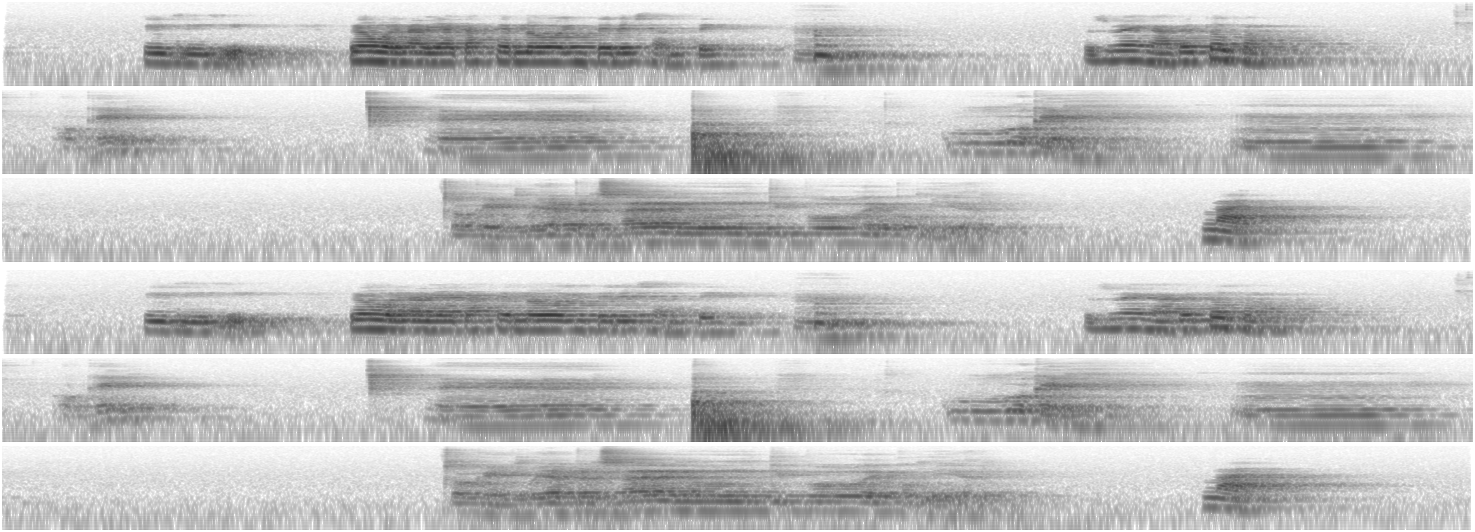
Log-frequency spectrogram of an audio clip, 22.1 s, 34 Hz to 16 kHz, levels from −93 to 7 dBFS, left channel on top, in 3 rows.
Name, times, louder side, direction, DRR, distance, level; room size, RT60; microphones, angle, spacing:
voice 1, 0.7-1.3 1.7-3.6 4.1-4.2 5.4-6.4 20.7-20.9, left 3 dB, 80° left, 4 dB, 0.5 m, -25 dB
voice 2, 7.6-8.0 9.2-10.4 10.8-10.9 11.2-11.3 12.0-13.2 13.5-14.4 16.9-19.6, left 1 dB, 35° left, -7 dB, 2.4 m, -35 dB
6.1 x 6.1 x 4.4 m, 1.2 s
head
